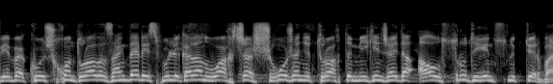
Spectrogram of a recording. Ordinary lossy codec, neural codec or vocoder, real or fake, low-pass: none; none; real; 7.2 kHz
